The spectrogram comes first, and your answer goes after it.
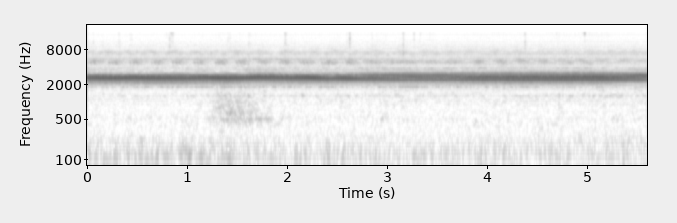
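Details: At night a mole cricket trills underground in a muddy spot, hidden in its burrow during digging; the piercing, sustained buzz-trill never pauses, over faint scraping noise.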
